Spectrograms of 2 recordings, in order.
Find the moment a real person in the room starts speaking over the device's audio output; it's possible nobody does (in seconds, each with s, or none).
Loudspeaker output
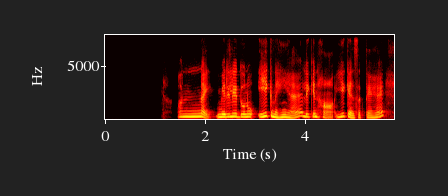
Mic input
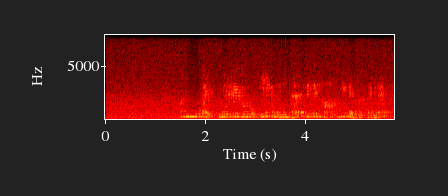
none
